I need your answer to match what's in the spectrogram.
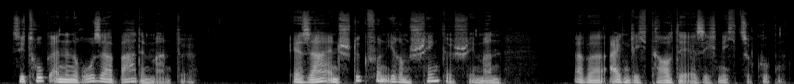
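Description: A male audiobook narrator telling the story in a calm, expressive voice. His pitch moves in a lively way, and his tone has a gravelly rasp. The recording is close and dry. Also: no echo.

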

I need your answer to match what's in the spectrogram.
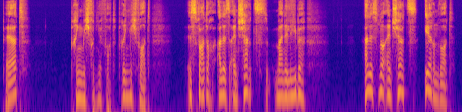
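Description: A man's voice: medium pitch, slow, long pauses, a bit bright, no room sound, clean studio sound, voice pushed up. A man voicing a scheming older woman in a wheelchair who gasps and pleads in a flustered way, in an audiobook. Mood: flustered pleading.

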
